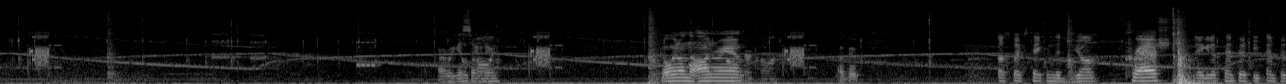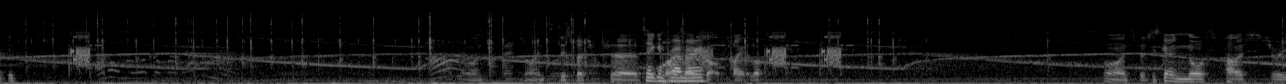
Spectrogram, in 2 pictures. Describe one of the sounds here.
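A police siren wails up and down steadily.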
